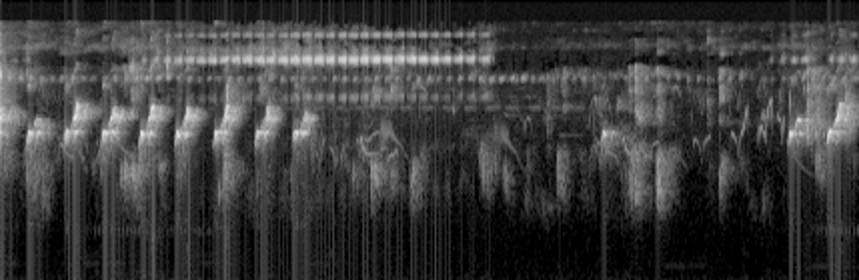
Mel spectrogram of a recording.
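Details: Common tailorbird singing: a fast run of loud, sharp two-part chirps repeated about three times a second, fading into softer scattered notes, then resuming; a steady thin high-pitched whine runs through the first half.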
